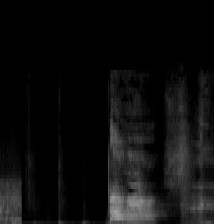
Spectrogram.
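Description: A person's loud cry about two seconds in, its pitch sliding steeply down, after a quieter stretch with a few faint clicks.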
